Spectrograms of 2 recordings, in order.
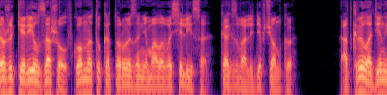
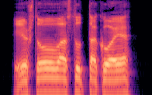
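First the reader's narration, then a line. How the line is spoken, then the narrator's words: Menacing question. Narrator (Russian): грозно спросил он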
